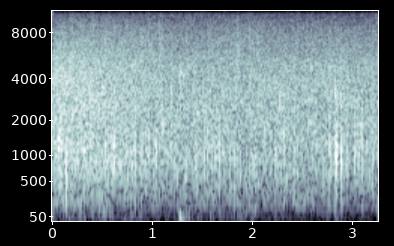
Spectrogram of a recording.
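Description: Heavy rain pours steadily on the Appalachian Trail at Bly Gap on the North Carolina–Georgia border, a dense hiss of drops pattering on surfaces with no voices.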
